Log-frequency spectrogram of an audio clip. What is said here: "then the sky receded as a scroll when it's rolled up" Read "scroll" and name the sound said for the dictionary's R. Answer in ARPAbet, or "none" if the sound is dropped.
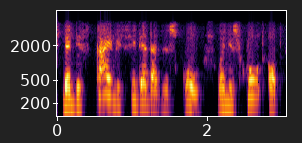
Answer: none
